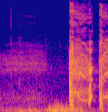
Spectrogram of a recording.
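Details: Coughing right after inhaling smoke from a Swisher cigar by someone who says they are not a smoker, with watery eyes: a low rumbling build-up, then two harsh, forceful coughs.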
